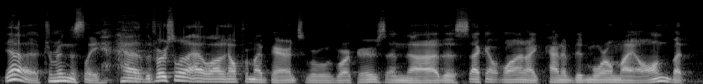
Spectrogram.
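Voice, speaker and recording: A man in his thirties from North Carolina, an instrument maker answering interview questions in an easygoing, thoughtful way with many pauses. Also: fairly low pitch.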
